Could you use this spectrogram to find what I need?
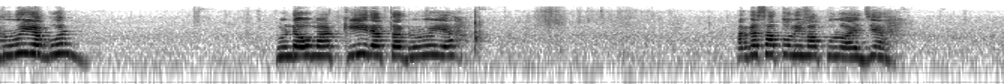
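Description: A woman speaks with animation close to the microphone, in short bursts.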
